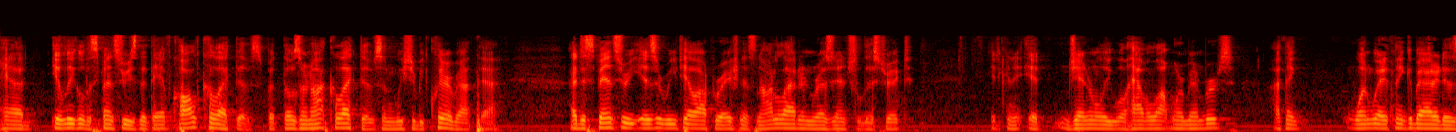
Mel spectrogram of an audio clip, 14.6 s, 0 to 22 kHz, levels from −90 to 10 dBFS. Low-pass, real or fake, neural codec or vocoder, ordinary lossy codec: 7.2 kHz; real; none; MP3, 48 kbps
